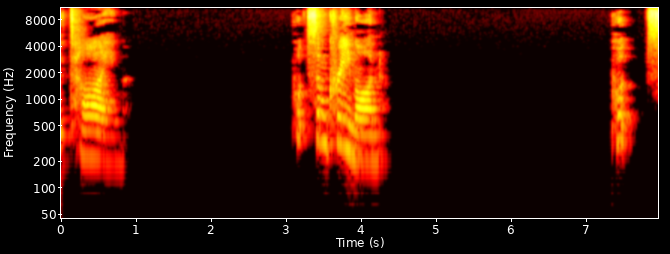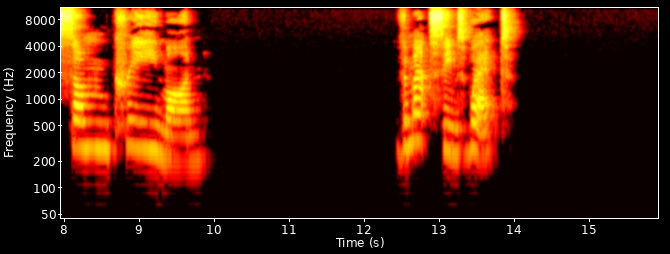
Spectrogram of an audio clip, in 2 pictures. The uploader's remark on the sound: The quality of the audio isn't the best here as I was using a different microphone, so please excuse the change in audio quality throughout the episode.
